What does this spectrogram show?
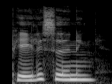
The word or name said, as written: pælesidning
